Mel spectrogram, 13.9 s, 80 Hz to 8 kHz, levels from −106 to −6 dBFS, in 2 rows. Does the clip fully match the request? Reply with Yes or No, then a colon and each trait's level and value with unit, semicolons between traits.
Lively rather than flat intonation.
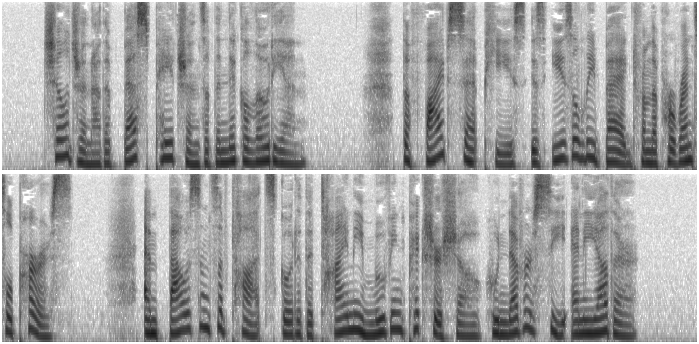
No: average, 4.5 semitones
